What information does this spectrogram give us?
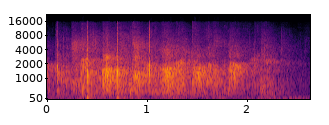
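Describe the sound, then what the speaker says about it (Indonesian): A classroom of students claps for a classmate's answer, a lively patter of many hands lasting a couple of seconds and then thinning out, with a few voices mixed in. "kasih aplaus dong buat temennya"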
